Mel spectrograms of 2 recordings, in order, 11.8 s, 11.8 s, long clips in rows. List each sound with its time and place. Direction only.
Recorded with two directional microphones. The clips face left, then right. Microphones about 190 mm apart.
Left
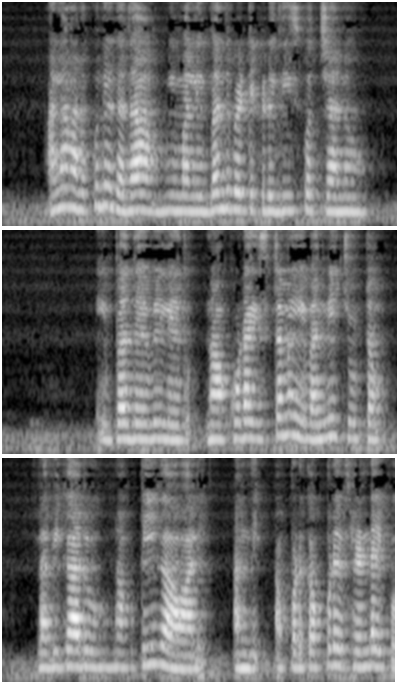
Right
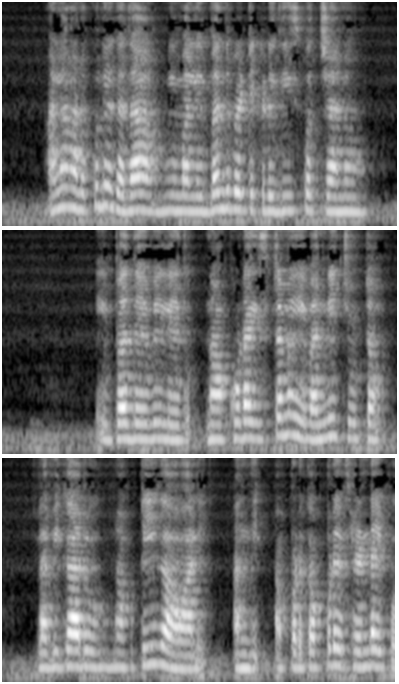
0.4 s speech: 35° right (ahead or behind)
4.8 s speech: 35° right (ahead or behind)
